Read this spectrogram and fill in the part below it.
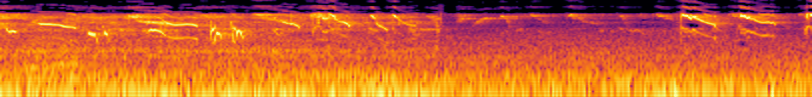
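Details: White-eye giving the harsh ngeriwik style of song that provokes rivals to answer: thin, high twittering and slurred squeaks, dropping quieter midway before sharper chips return, over a faint background hiss.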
